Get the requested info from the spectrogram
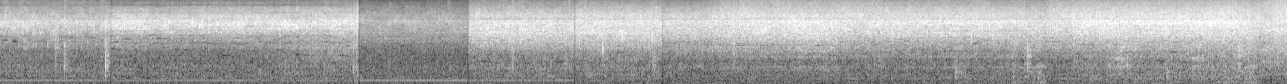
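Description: Slipper lobster halves and cherry tomatoes sizzling in hot oil in an aluminium frying pan, a loud steady sizzle that dips for about a second a little before the midpoint and then comes back stronger. A few light taps of a fork on the pan.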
